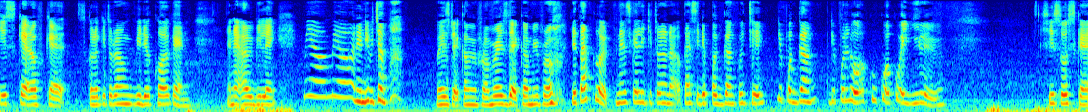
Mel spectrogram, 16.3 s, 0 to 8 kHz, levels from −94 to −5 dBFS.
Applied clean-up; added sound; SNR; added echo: none; none; none; none.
